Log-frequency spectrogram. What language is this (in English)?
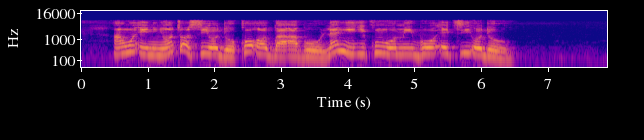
Yoruba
